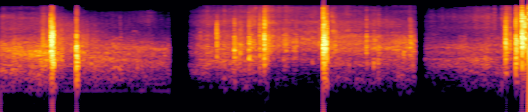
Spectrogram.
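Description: Skateboard on concrete: wheels rolling, with sharp clacks of the board popping and landing. The loudest clacks come about half a second in and just after three seconds in. The sound breaks off twice into brief silence, at cuts between clips.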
